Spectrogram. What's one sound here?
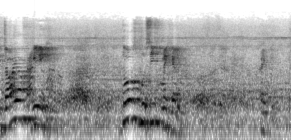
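A middle-aged man speaks into a microphone over a loudspeaker, reading out.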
